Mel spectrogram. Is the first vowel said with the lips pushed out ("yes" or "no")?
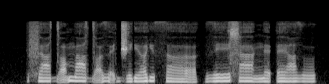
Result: no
